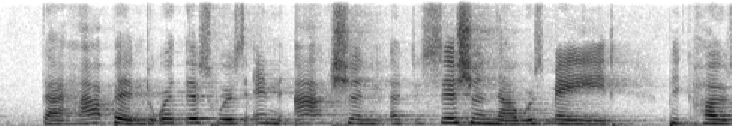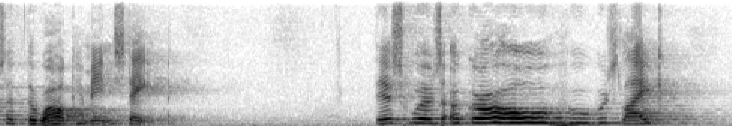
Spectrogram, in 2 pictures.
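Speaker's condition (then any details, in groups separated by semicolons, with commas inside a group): Deafness; born deaf, profound hearing loss, some cochlear hair cells left but insufficient, cochlear implant chosen by doctor father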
